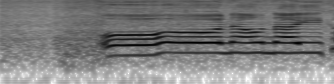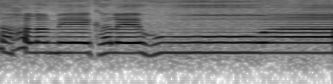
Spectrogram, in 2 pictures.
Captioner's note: chanting in Hawaiian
